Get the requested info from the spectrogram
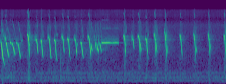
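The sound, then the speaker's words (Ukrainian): A whistle imitating a nightingale's song, whistled in a park to lead young lovers out of it: a fast, steady run of bright chirping notes with one brief held tone midway. It sounds clear, with no voices. “Отак я засвищу солов'йом, і всі влюблені ідуть на звук солов'їної пісні, а я їх потихеньку із парку вивожу, вивожу і виведу.”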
